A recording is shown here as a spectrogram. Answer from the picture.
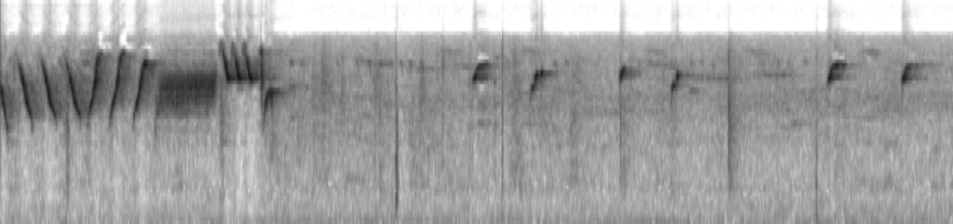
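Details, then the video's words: Canary song opens with quick downslurred sweeps and a buzzy trill, then thins to scattered short chirps and faint clicks. "Suara Burung Kenari"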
